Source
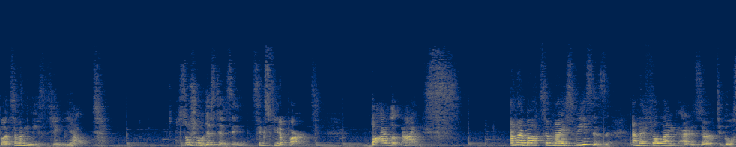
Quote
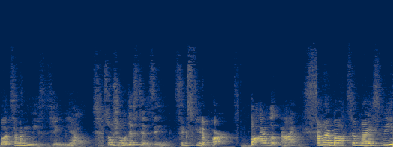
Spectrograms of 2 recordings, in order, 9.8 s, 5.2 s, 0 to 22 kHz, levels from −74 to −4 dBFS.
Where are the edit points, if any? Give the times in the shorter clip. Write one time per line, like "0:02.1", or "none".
0:01.2
0:03.1
0:04.1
